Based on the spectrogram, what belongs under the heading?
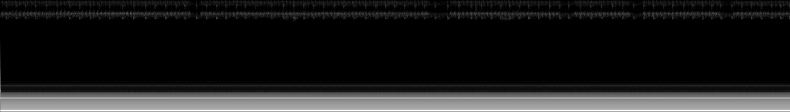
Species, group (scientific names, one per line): Decticus albifrons
Orthoptera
